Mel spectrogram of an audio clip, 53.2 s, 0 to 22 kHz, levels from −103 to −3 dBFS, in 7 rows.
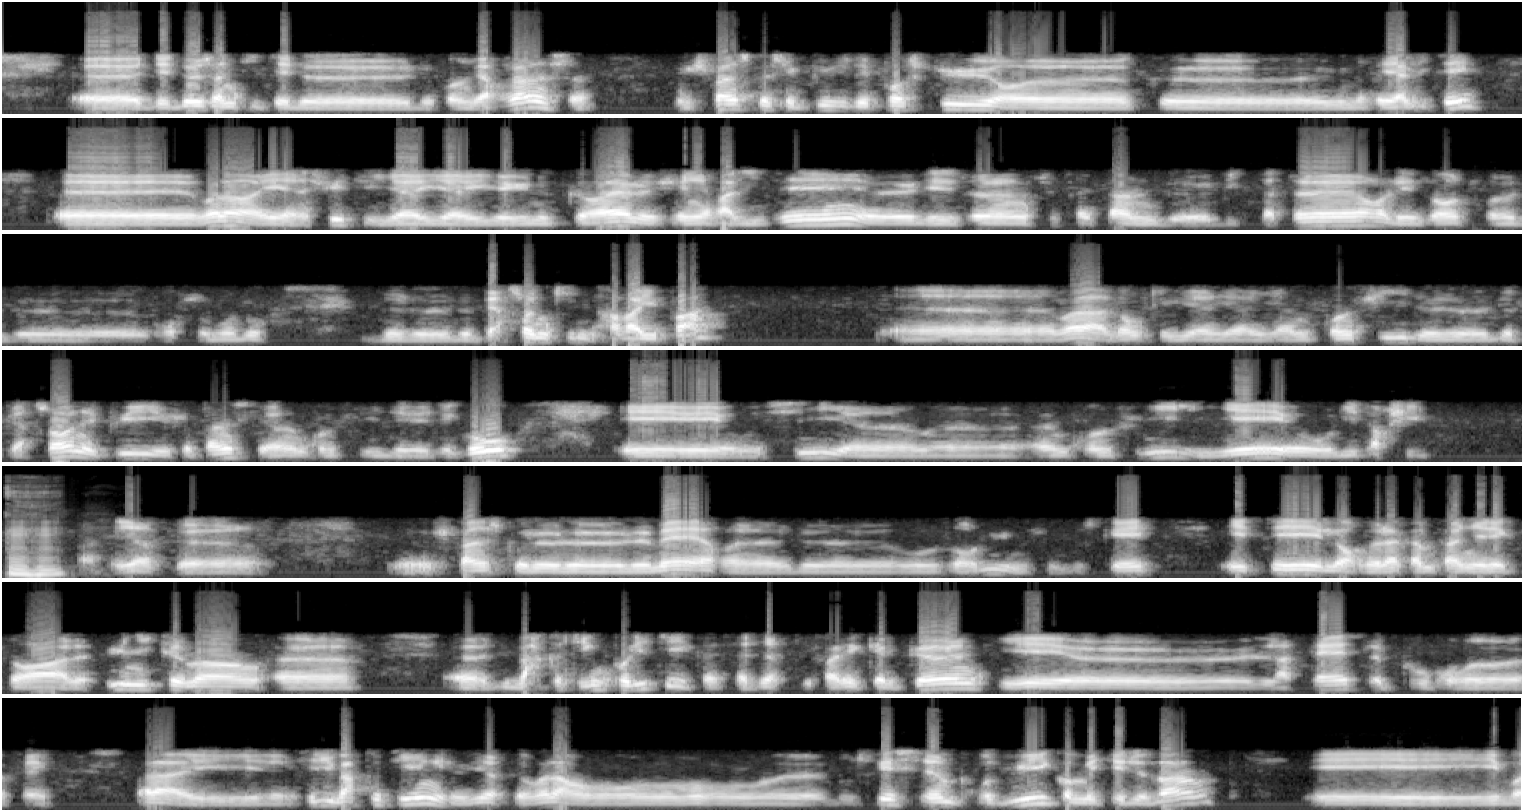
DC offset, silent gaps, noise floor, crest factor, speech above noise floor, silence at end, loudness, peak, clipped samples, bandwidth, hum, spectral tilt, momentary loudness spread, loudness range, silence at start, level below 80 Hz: under 0.1%; none; -66 dBFS; 12 dB; 54 dB; 0 s; -13 LUFS; 0 dBFS; 0.2%; 13.5 kHz; none; -5 dB/octave; 13 LU; 5 LU; 0 s; -56 dBFS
